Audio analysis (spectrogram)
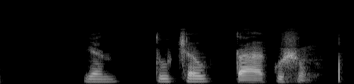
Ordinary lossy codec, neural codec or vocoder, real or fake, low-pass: AAC, 24 kbps; none; real; 5.4 kHz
